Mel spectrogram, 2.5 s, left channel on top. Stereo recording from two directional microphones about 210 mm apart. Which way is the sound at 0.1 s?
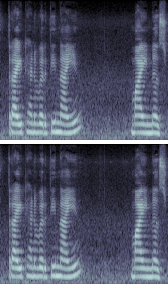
Centre (ahead or behind).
